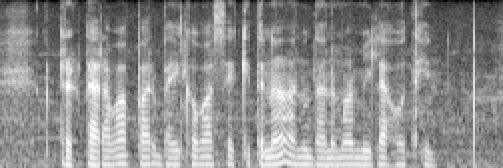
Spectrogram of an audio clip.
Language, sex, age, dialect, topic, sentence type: Magahi, male, 56-60, Central/Standard, agriculture, question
